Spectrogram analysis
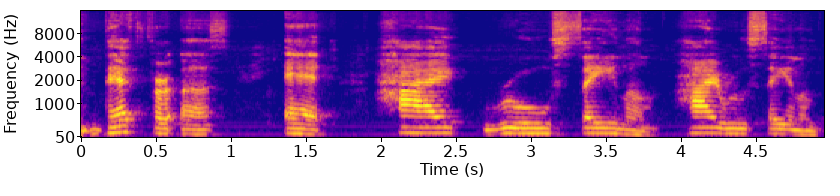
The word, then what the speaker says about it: Hierusalem: Hierusalem, this is Jerusalem, but they're pronouncing it Hierusalem.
